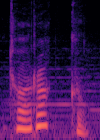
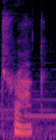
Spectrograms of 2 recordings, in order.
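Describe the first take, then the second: First: Vowels are added, ending on an extra u sound. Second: The word ends on a consonant sound. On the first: "you will say toroku, because you'll add that extra u on the end" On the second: "things we say like truck"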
